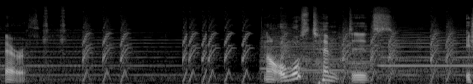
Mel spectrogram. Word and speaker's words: Aerith: In the English version, she's called Aeris. In the Japanese version, her name is pronounced like this, Aerith.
